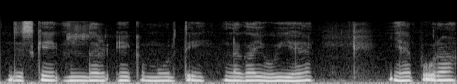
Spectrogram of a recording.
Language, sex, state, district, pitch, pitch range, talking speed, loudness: Hindi, male, Uttarakhand, Tehri Garhwal, 180 Hz, 170-190 Hz, 130 wpm, -13 LUFS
